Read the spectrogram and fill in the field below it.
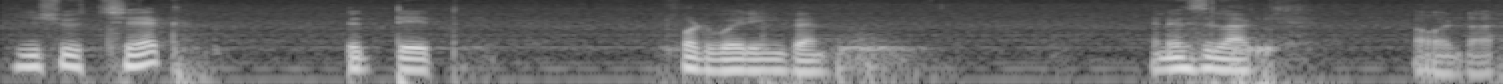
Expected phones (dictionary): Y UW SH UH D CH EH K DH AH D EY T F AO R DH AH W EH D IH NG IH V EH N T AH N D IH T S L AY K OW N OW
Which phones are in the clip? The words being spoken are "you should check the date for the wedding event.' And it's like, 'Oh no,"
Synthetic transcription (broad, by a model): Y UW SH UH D CH EH K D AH D EY T F AO R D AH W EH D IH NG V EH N AH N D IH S L AY K OW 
